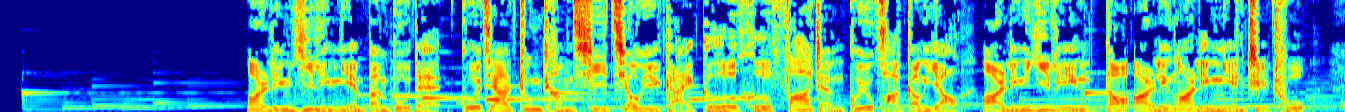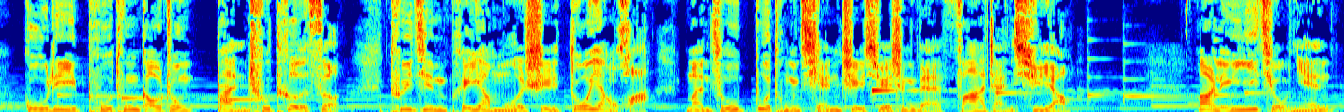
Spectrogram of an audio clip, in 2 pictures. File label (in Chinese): 男 介绍课题类, 浑厚大气 自然诉说; 向善文化; 男D1-介绍课题类 向善文化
